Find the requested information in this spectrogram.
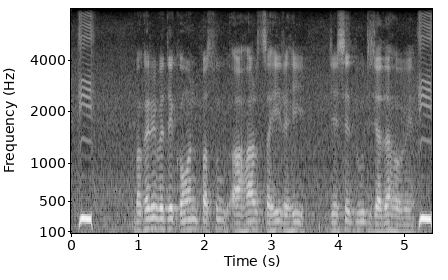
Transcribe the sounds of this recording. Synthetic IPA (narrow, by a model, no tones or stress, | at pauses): bəkɾibəd̪ekoːnpəsuaːɦaːɾsɐɦiɾɐɦi | d͡ʒɛːsed̪uːd̪zjaːd̪aɦoːʋeː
